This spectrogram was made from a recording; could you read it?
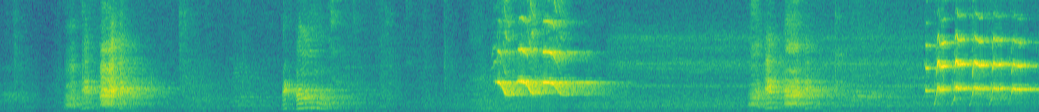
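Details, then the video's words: Pet parrot talking: a series of loud, harmonic, speech-like squawks and warbled phrases in separate bursts roughly every one to two seconds, some rising and some held, indoors in a quiet room. "ये तोता सब कुछ बोलता है || Parrot Talking Everything Day"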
